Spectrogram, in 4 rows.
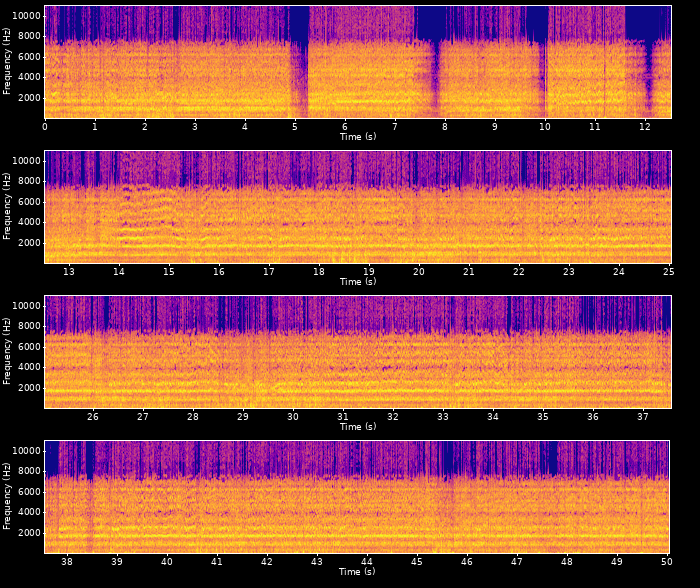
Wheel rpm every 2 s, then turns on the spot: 220, 210, 160, 170, 150, 160, 160, 220, 230, 230, 230, 230, 230, 220, 220, 220, 230, 230, 230, 230, 230, 230, 220, 230, 230.
none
